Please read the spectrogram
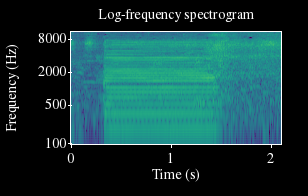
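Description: Race start horn sounding once, a single steady, flat-pitched tone of just over a second that starts and stops sharply: the start signal that follows the "sit ready, attention" command.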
